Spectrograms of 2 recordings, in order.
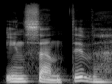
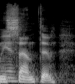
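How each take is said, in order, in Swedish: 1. Ordet uttalas på ett svenskt sätt. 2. Ordet uttalas på ett engelskt sätt. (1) "Jag vet inte hur de uttalar det" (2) "säg med engelska"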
